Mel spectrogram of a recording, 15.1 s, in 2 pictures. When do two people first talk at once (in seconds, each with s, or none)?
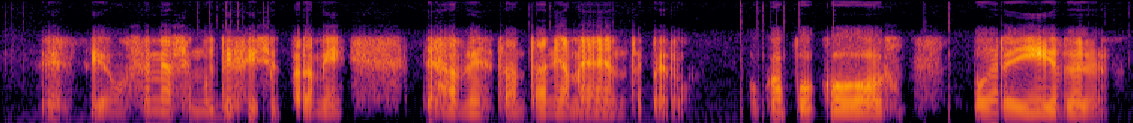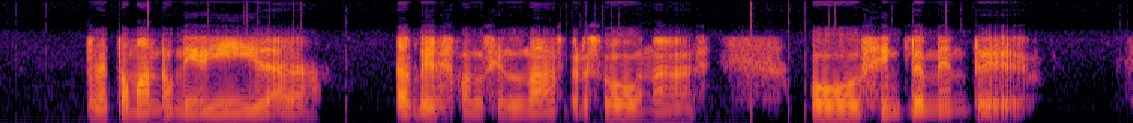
none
